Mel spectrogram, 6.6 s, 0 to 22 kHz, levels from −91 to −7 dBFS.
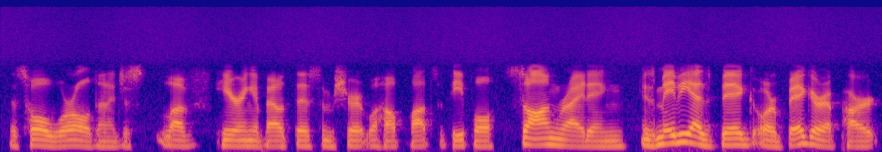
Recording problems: high frequencies cut off; severe; nothing above 4 kHz
hiss; faint; throughout; 25 dB below the speech

